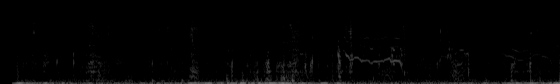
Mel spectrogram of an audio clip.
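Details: A Miniature Schnauzer giving birth gives soft, wavering whimpers over steady low rumbling and rustling noise.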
